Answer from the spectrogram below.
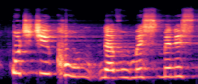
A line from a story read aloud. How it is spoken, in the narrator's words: asked excitedly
